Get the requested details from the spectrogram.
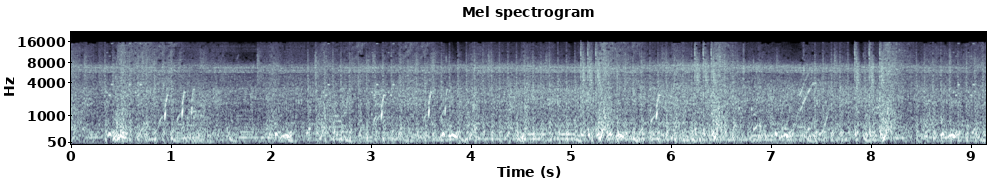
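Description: Ink guns splatter in quick bursts.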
